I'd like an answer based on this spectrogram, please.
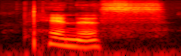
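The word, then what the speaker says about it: pinnace: I did look up one of the words that I came across yesterday that I didn't know what it was and it's pronounced pennis.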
